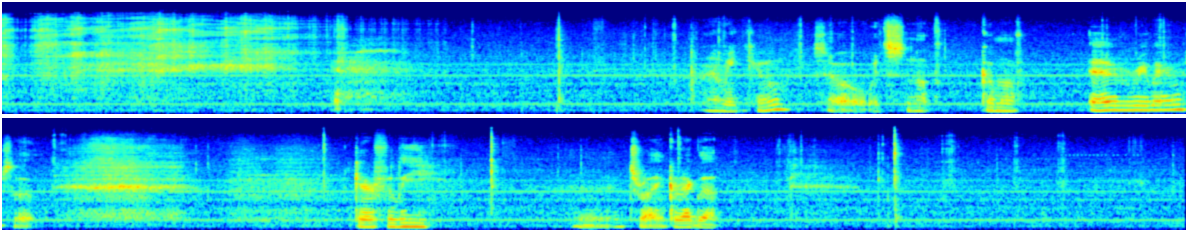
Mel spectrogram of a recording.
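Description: A craft knife scrapes as it cuts through card along a metal ruler.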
